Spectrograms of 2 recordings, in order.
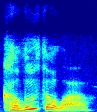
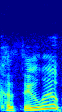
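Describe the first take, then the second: First: The name is said as Caluthula. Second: The name is said as Cthulhu. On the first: Someone else's mistaken version of the name. The speaker calls it wrong. "as my husband would pronounce it" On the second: The usual version of the name. The speaker calls it right. "you mean Cthulhu?"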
